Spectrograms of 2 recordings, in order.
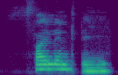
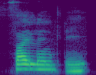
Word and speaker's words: silently: Then the rule for three syllabic words or three syllable words, those words which end in er or ly, then the stress will be on first syllable, such as manager, manager, silently, silently.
